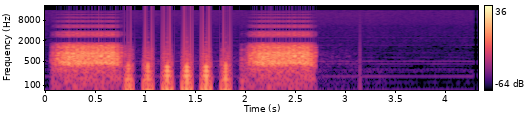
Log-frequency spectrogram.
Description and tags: A weird, almost organic machine noise.
machine, mechanical, organic, weird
